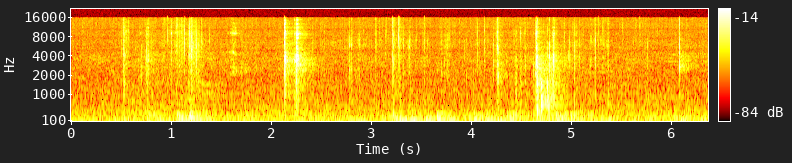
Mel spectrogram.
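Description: A metal box-cutter blade scrapes across the top of a purple, pink and white recycled solid soap bar. The result is a series of quiet, crisp, bright scratches and clicks with no ring, with two louder scrapes near the middle and another toward the end.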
